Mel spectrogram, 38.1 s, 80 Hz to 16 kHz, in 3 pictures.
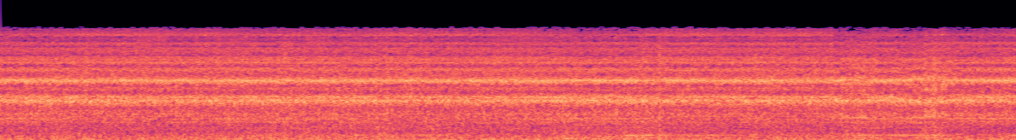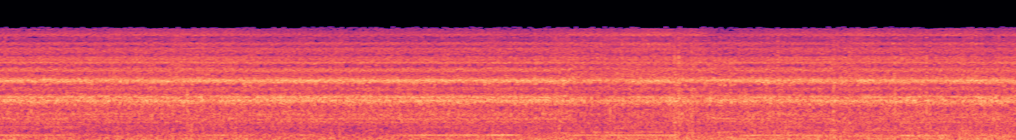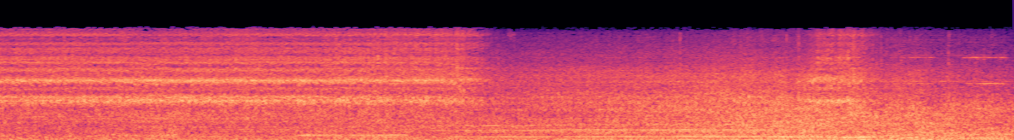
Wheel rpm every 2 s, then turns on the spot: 160, 160, 160, 160, 160, 160, 160, 160, 160, 160, 160, 160, 160, 160, 160, 110, 0, 20, 20.
none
